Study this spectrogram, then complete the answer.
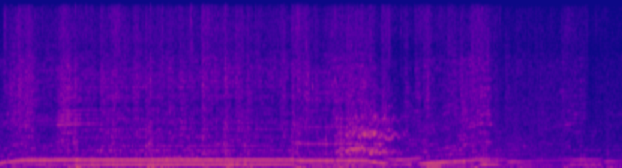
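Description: A tuned race car in the Nitro Nation racing game, its engine droning at a steady high pitch, then shifting and dipping before climbing again, with tire squeal and skidding over a constant loud roar.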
